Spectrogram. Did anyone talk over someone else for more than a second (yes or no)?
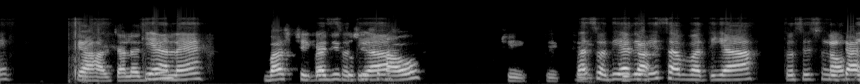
no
